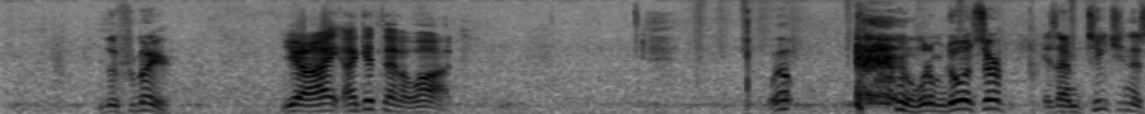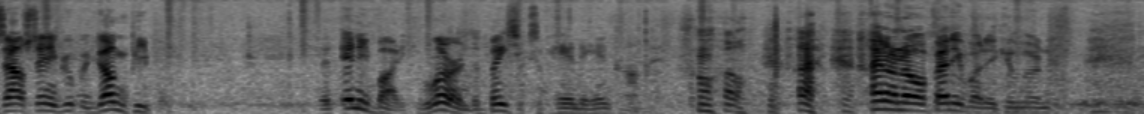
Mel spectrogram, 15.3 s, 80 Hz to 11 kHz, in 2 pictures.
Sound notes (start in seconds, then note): 5.6 coughs; 12.1 laughs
